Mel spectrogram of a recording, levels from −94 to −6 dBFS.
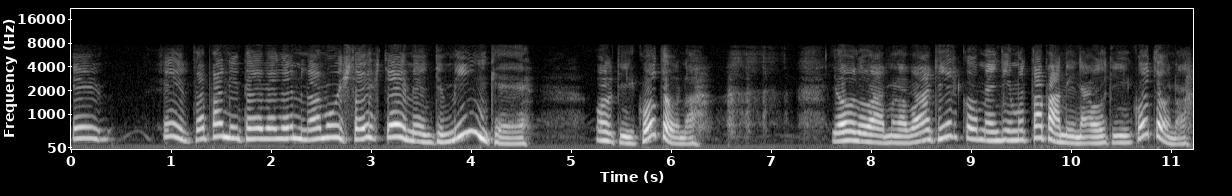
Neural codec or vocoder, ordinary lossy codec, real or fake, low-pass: none; none; real; none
